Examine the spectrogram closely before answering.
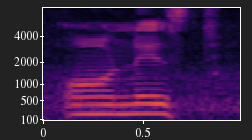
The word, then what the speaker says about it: honest: Means H is there in spelling, but we pronounce the sound of H is not there. So, let's get started. Honest, ghost, hail, H sound is there.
